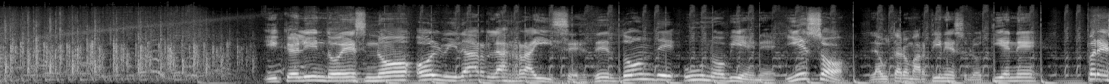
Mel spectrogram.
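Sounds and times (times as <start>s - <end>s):
audience applause: 0.0s - 3.1s
speech: 2.6s - 11.0s.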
